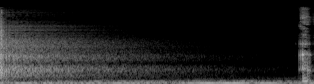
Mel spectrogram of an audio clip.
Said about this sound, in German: angeblich als Echo ertönen, wenn man klatscht.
